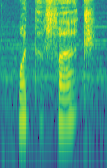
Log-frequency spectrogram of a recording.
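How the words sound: It is said in a put-on imitation voice. The speaker calls it right. "try to do the [name]. I mean the uh, [name] voice"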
